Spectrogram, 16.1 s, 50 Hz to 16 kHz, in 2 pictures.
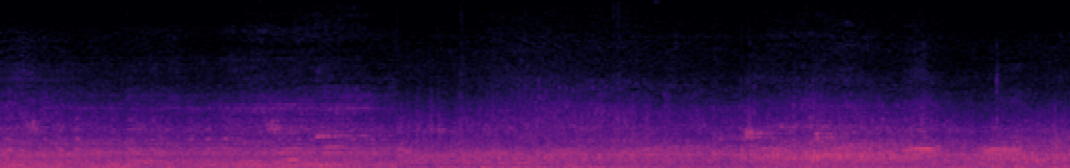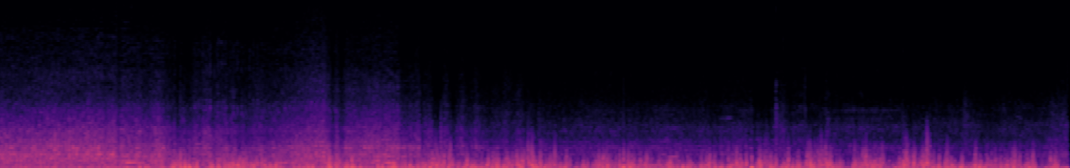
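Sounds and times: diesel bus engines running: 0.0s - 16.0s
people talking: 8.3s - 11.4s.

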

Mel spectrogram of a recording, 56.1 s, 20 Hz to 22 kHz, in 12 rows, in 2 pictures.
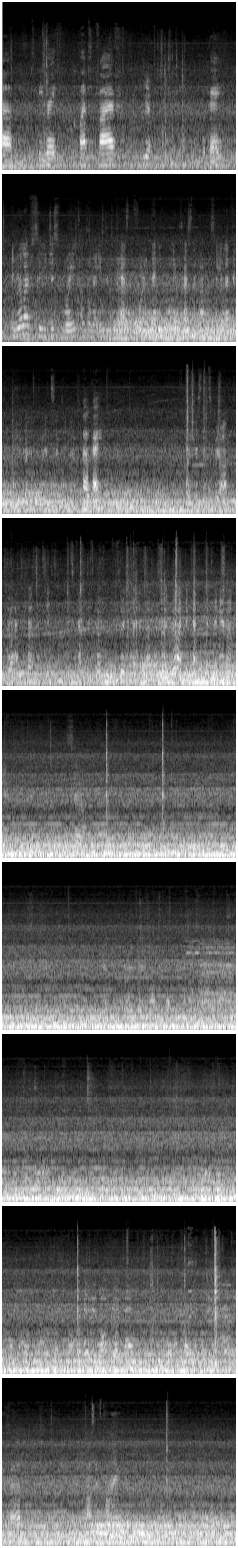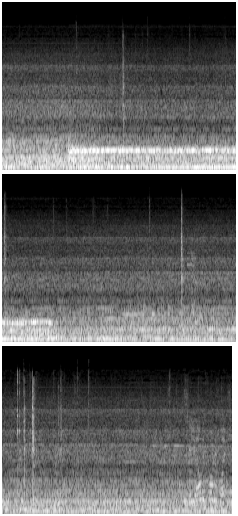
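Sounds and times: jet engine rumble: 0.0s - 56.0s
steady tone: 4.9s - 56.0s.

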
